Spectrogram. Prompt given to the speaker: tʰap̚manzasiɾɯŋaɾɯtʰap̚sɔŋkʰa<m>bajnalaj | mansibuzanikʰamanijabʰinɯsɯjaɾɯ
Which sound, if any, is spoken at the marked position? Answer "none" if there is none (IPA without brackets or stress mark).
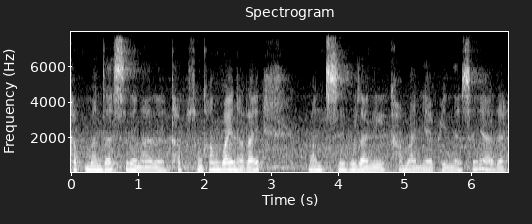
ŋ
